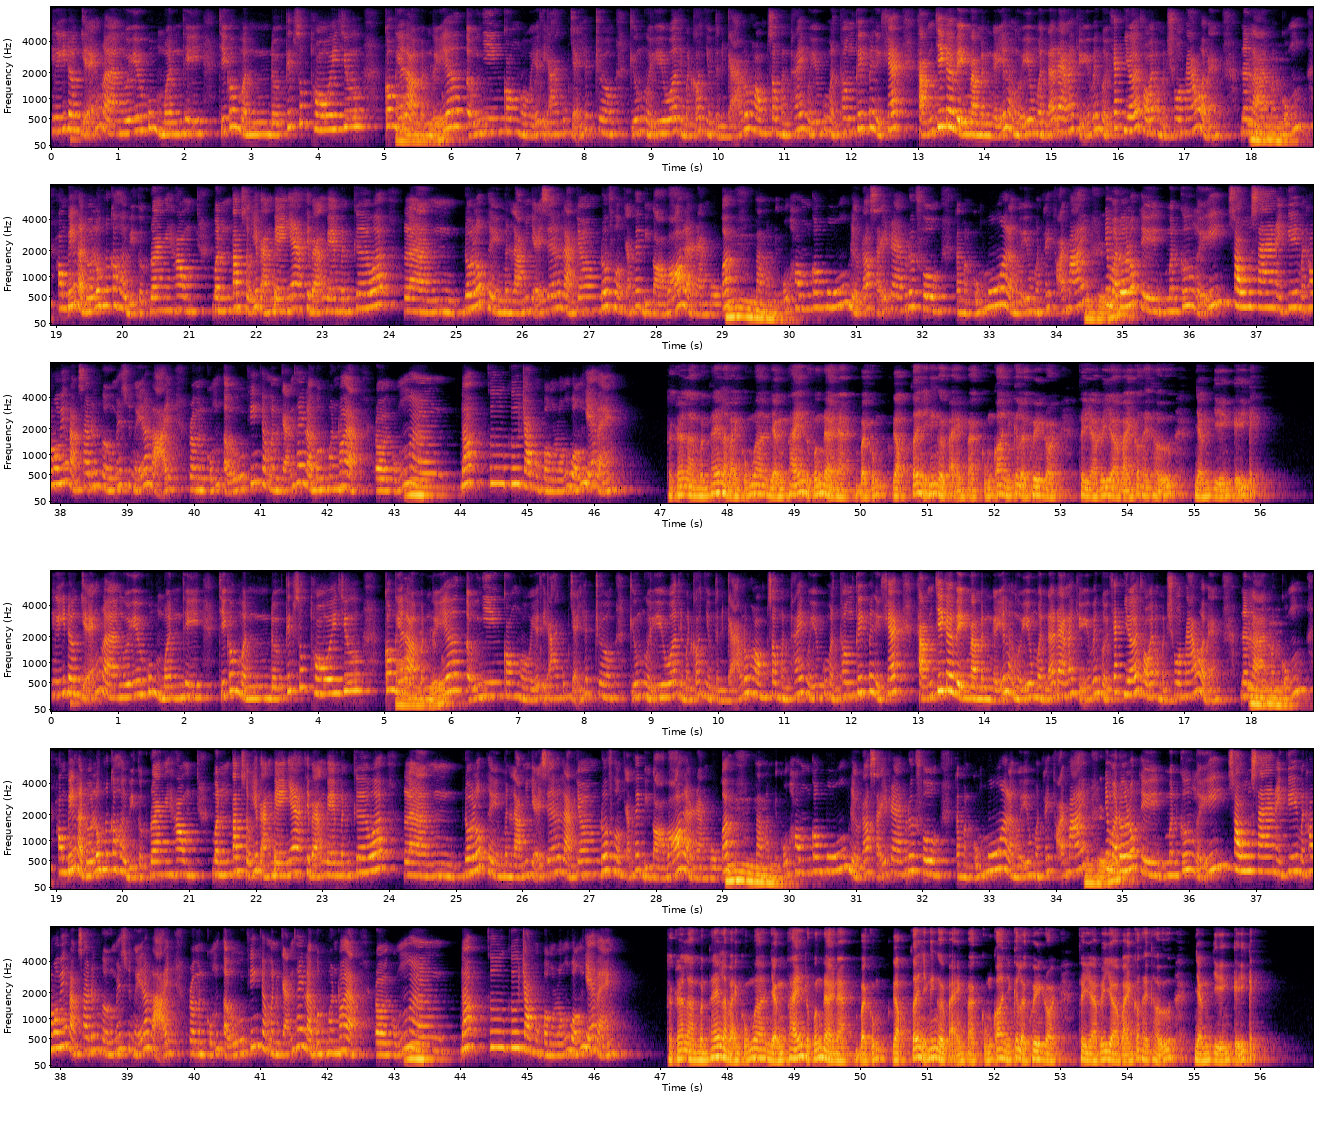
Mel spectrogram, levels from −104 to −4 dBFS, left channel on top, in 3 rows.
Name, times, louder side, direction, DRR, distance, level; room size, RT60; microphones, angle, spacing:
voice 1, 0.0-23.9 24.2-29.1 29.5-42.4 42.7-46.3, right 1 dB, 30° right, 2 dB, 1.1 m, -27 dB
voice 2, 5.2-5.9 17.9-18.6 29.0-29.9 34.4-35.0 43.2-43.5 47.1-55.9, right 3 dB, 70° right, 7 dB, 0.5 m, -23 dB
6.9 x 6.8 x 3.1 m, 0.72 s
head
